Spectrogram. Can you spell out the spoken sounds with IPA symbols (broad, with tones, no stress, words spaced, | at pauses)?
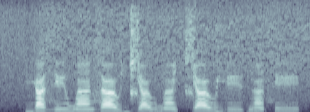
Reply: jä˦˨ze˦wã˦ za˦ʊ̯d͡ʑa˨ʊ̯wã˨ t͡ɕa˦ʊ̯je˦ɪ̯ɡã˦˨se˦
